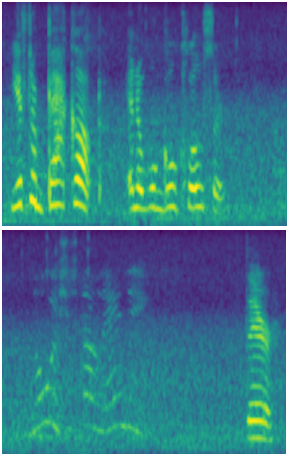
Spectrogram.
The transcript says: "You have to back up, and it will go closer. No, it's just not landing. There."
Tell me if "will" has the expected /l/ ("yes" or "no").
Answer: yes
